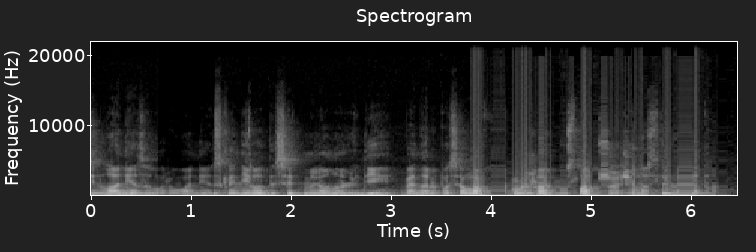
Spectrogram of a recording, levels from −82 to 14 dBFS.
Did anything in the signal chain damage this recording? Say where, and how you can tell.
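Yes. A sudden gain jump runs from 0.67 s to 1.23 s, where the sound and its noise floor drop together by about 11 dB and then step back. The waveform envelope shows square edges. This likely comes from a digital gain change at the processing stage, applied without a ramp.

From 3.80 s to the end there is robotic sound from repeated short buffers: a rigid, metallic 188 Hz buzz that loosely follows the speech. The driver or buffer stage is likely starved and keeps replaying a slice of about 5.3 ms, which replaces most of the real audio. On a spectrogram this appears as evenly spaced horizontal harmonic lines at multiples of 188 Hz.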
